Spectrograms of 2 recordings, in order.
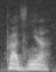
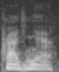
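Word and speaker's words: prajñā: Like wisdom, pradznya. Not prajna. Okay? Pradznya.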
